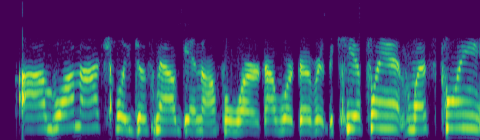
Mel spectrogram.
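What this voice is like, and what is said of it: Speaks with a distinctive regional accent. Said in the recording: “You have the coolest accent. I love your accent.”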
